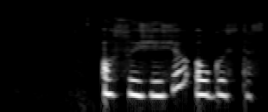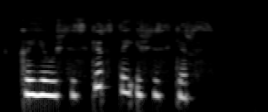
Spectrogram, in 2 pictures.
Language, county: Lithuanian, Vilnius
